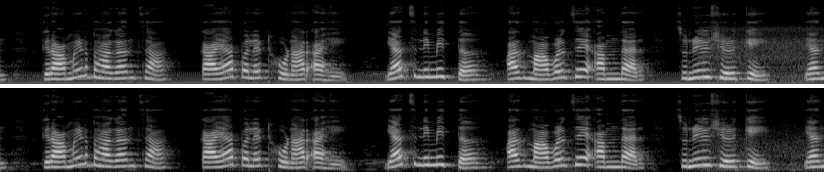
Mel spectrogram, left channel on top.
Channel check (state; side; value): noise; left; hum, 28 dB below the sound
